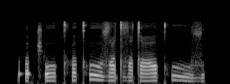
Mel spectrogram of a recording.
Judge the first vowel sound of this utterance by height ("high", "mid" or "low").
mid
